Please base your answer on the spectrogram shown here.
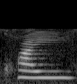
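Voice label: "kwai1", Cantonese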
